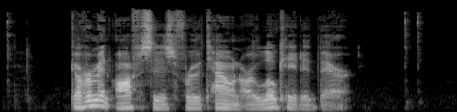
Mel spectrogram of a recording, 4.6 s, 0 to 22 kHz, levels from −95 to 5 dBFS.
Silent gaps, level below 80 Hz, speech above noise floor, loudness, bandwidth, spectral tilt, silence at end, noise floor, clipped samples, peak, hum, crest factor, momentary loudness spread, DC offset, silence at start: none; -68 dBFS; 42 dB; -25 LUFS; 16 kHz; -4 dB/octave; 1.1 s; -67 dBFS; under 0.1%; -6 dBFS; none; 22 dB; 14 LU; under 0.1%; 0.7 s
